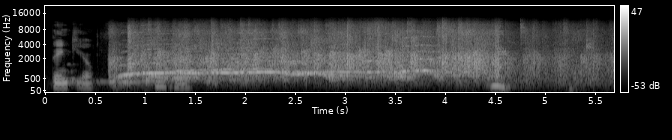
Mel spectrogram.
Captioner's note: audience cheering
